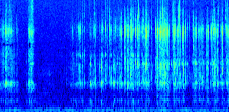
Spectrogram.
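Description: Long nails scratch across the nubbed face of a purple-pink silicone facial cleansing brush held close to the mic. The result is a dense, irregular run of soft, bright scratching and rubbing with a steady low hum underneath.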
